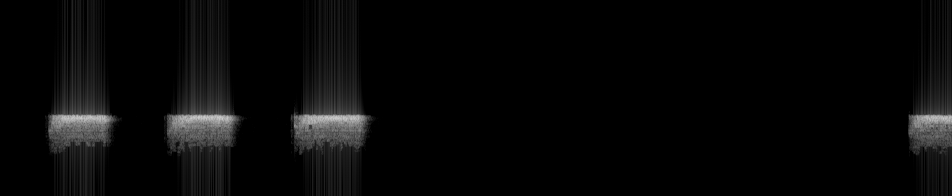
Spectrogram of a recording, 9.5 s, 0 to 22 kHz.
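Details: Katydid (우리여치) song from Korea's National Institute of Biological Resources, 2020: three high, dry buzzy bursts about a second apart. A long silence follows, then a fourth buzz at the end. No other sounds.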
